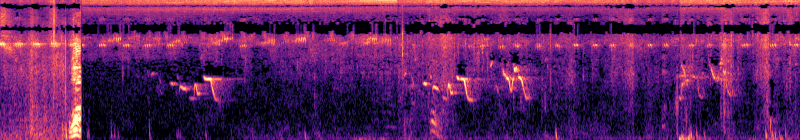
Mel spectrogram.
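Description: Faint outdoor garden sound: an insect trilling in a steady, high, pulsing tone, with a few short bird chirps scattered through it and a couple of soft knocks near the end.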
